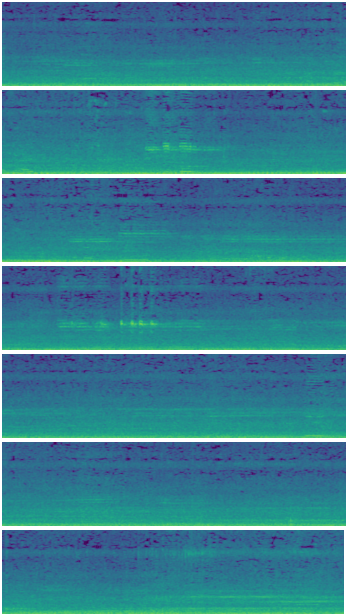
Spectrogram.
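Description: City street traffic: a steady rumble of passing cars and auto-rickshaws, with short horn toots about seven and fifteen seconds in.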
